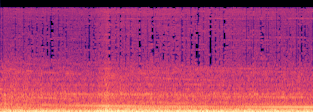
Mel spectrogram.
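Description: Historic rally car's engine running steadily under way, heard from inside the cockpit over road and wind noise. The engine note eases down a little in the first few seconds, then holds level.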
